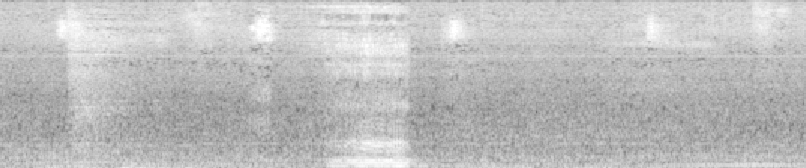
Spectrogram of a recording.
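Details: Boxer dog snoring in its sleep, reportedly snores all the time: faint low rumbling breaths with one louder snorting snore amid room noise.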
